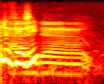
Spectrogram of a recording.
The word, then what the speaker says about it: Eredivisie: comes to the Eredivisie, and did I say it right? Eredivisie? Mm-hmm. Yeah, Eredivisie.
